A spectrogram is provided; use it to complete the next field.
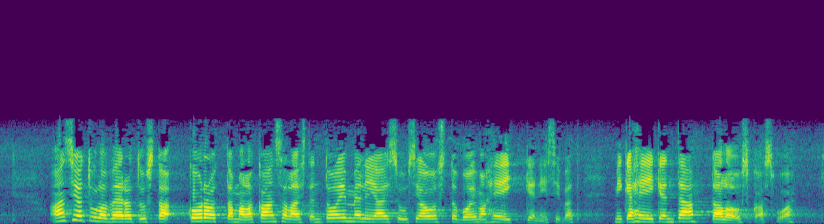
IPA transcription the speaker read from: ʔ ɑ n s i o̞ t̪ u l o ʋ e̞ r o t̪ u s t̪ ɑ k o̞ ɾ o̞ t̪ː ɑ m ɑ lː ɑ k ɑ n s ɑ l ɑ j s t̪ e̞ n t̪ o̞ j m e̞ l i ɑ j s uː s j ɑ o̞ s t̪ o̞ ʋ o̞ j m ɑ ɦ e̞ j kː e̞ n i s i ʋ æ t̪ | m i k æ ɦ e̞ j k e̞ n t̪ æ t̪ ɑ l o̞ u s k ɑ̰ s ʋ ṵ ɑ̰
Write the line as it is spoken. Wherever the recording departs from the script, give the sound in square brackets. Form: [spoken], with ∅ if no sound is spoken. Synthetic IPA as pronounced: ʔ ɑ n s i o̞ t̪ u l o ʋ e̞ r o t̪ u s t̪ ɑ k o̞ ɾ o̞ t̪ː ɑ m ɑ lː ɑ k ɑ n s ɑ l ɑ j s t̪ e̞ n t̪ o̞ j m e̞ l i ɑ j s uː s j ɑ o̞ s t̪ o̞ ʋ o̞ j m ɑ ɦ e̞ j kː e̞ n i s i ʋ æ t̪ | m i k æ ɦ e̞ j k e̞ n t̪ [æː] t̪ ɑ l o̞ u s k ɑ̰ s ʋ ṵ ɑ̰

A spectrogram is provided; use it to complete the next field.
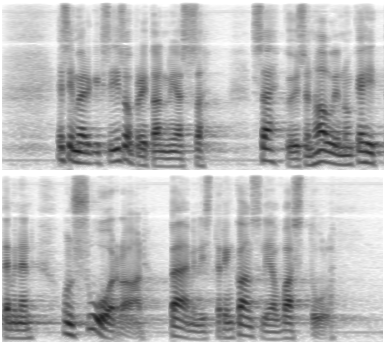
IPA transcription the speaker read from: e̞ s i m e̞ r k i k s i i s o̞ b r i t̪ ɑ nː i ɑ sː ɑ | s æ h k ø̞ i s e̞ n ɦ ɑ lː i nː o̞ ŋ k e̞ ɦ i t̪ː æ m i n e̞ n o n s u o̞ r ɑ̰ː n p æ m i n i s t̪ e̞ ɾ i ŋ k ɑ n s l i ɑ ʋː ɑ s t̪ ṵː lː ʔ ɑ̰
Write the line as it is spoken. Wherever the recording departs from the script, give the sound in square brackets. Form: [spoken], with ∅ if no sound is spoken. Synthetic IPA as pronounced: e̞ s i m e̞ r k i k s i i s o̞ b r i t̪ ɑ nː i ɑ sː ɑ | s æ h k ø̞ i s e̞ n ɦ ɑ lː i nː o̞ ŋ k e̞ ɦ i t̪ː æ m i n e̞ n o n s u o̞ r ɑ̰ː n p [æː] m i n i s t̪ e̞ ɾ i ŋ k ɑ n s l i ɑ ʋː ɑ s t̪ ṵː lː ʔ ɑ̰

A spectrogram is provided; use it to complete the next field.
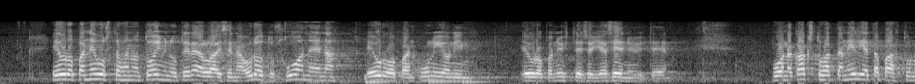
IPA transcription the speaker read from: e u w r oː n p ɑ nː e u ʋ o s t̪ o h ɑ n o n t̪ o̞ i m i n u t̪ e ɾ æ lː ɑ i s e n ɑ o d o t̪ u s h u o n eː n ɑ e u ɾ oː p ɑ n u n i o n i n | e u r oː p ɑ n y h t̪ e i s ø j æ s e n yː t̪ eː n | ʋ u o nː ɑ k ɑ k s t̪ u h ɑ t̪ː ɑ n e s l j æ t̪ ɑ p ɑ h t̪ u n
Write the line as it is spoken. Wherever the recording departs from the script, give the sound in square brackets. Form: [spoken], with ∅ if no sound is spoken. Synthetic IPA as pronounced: e u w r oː [∅] p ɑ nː e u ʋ o s t̪ o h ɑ n o n t̪ o̞ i m i n u t̪ e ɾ æ lː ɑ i s e n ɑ o d o t̪ u s h u o n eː n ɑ e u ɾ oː p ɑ n u n i o n i n | e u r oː p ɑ n y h t̪ e i s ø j æ s e n yː t̪ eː n | ʋ u o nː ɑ k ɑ k s t̪ u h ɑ t̪ː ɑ n e [∅] l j æ t̪ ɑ p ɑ h t̪ u n

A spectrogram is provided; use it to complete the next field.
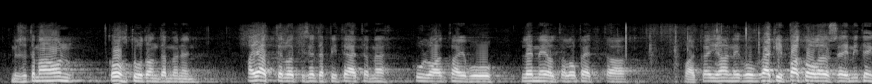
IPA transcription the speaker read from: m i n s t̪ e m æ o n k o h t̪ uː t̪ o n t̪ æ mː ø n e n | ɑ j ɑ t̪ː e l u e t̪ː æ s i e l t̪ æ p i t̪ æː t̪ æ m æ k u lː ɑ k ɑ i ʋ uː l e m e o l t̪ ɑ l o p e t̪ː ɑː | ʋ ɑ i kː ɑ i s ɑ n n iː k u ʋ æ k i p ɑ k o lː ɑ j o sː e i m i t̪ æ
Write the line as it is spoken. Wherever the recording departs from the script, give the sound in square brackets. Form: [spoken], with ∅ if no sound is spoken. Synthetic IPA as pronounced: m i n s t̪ [æ] m æ o n k o h t̪ uː t̪ o n t̪ æ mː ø n e n | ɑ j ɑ t̪ː e l u e t̪ː æ s i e l t̪ æ p i t̪ æː t̪ æ m æ k u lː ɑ k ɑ i ʋ uː l e m e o l t̪ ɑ l o p e t̪ː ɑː | ʋ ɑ i kː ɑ i [h] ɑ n n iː k u ʋ æ k i p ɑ k o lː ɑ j o sː e i m i t̪ [e]

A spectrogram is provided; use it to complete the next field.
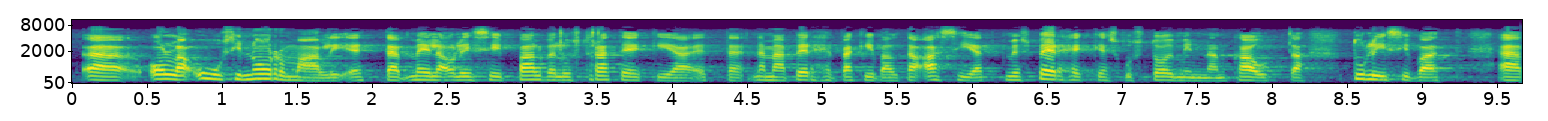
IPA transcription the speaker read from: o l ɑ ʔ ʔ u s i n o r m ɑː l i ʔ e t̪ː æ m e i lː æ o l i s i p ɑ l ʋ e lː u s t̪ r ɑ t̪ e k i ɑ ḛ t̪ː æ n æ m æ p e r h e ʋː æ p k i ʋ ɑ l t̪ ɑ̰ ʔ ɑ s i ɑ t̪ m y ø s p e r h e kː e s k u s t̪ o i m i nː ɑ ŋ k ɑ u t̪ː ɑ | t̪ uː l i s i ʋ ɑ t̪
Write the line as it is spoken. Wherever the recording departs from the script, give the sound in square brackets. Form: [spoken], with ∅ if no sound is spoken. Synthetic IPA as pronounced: o [lː] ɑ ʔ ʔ [uː] s i n o r m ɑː l i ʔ e t̪ː æ m e i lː æ o l i s i p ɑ l ʋ e [l] u s t̪ r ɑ t̪ e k i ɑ ḛ t̪ː æ n æ m æ p e r h e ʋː æ [∅] k i ʋ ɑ l t̪ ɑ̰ ʔ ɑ s i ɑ t̪ m y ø s p e r h e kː e s k u s t̪ o i m i nː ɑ ŋ k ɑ u t̪ː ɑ | t̪ [u] l i s i ʋ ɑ t̪

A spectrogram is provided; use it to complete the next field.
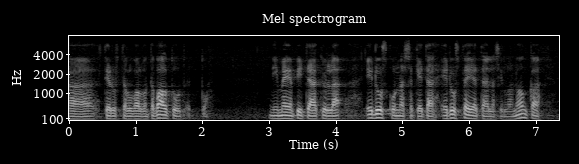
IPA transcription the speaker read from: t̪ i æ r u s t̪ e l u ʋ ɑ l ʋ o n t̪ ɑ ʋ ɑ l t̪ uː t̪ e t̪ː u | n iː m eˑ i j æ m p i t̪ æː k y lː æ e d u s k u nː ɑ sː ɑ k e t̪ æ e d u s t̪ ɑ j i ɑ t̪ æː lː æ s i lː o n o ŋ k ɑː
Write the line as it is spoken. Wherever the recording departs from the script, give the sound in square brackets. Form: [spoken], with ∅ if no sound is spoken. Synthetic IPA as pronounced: t̪ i [e] r u s t̪ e l u ʋ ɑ l ʋ o n t̪ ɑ ʋ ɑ l t̪ uː t̪ e t̪ː u | n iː m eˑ i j æ m p i t̪ æː k y lː æ e d u s k u nː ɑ sː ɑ k e t̪ æ e d u s t̪ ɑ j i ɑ t̪ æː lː æ s i lː o n o ŋ k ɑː

